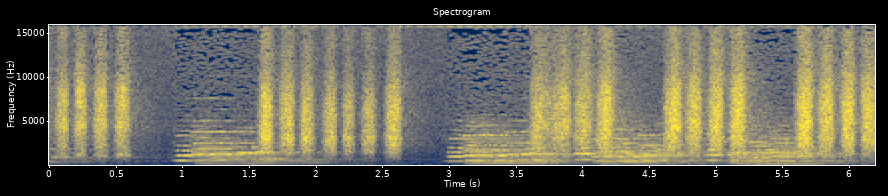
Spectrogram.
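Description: Wooden back scratcher scratching in groups of quick rasping strokes, several a second, over music of held notes that starts a new phrase about every two seconds.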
